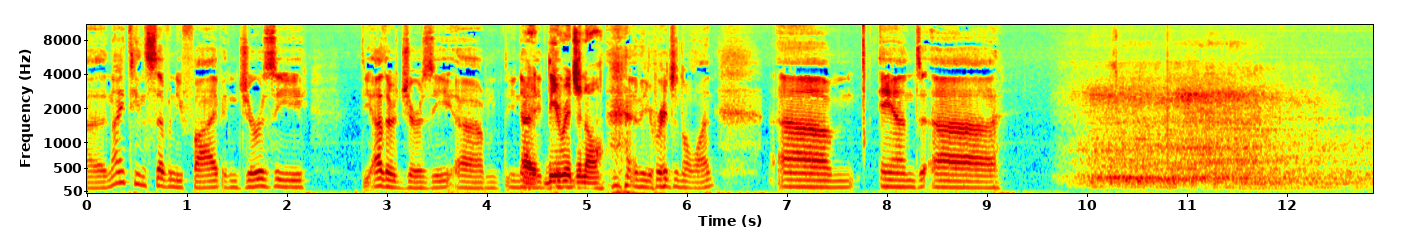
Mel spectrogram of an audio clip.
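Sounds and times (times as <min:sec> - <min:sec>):
speech: 0:00.0 - 0:09.2
loud steady tonal blasts: 0:09.7 - 0:12.8
truck driving past outside: 0:09.7 - 0:12.8.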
